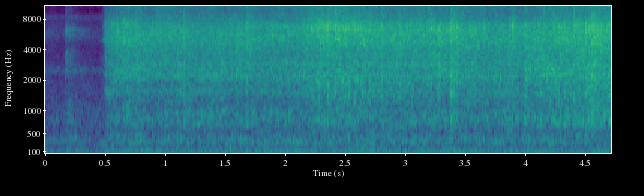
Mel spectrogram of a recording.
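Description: Nigella seeds and ginger paste hit hot oil with a sudden loud sizzle after a brief quiet moment, then keep frying in a dense, steady hiss that grows slightly stronger, with no talking.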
